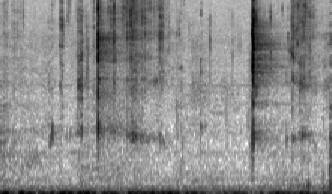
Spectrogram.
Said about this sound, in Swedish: Då har du kört godis. Jo. Nu är det smaskande i podden.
